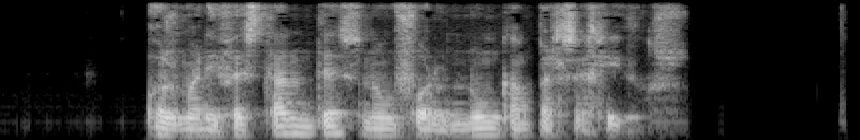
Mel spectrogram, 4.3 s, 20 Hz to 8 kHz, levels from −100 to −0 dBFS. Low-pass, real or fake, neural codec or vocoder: 7.2 kHz; real; none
